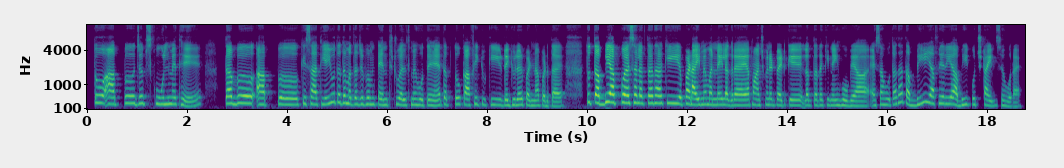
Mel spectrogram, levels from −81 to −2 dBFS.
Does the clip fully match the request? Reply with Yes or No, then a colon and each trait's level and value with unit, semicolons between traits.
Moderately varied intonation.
Yes: average, 3.6 semitones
